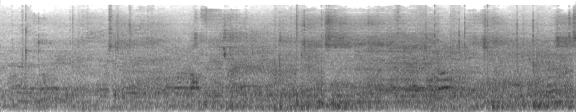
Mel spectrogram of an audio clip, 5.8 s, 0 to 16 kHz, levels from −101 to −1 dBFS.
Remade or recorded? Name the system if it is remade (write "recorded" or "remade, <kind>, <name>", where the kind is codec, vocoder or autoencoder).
remade, codec, SNAC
